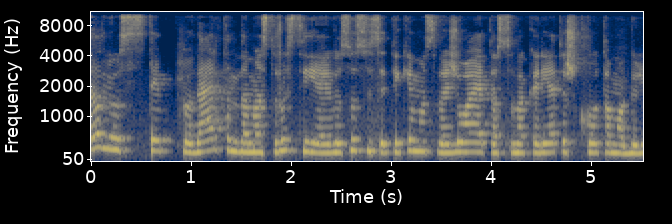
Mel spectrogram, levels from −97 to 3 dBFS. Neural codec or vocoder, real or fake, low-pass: none; real; 9.9 kHz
